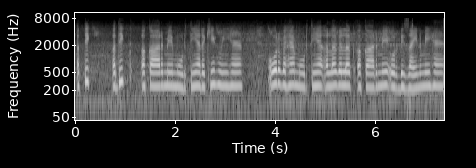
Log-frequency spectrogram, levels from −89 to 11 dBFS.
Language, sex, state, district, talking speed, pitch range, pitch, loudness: Hindi, female, Punjab, Fazilka, 155 wpm, 240-255 Hz, 245 Hz, -18 LUFS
